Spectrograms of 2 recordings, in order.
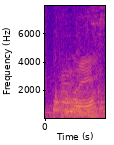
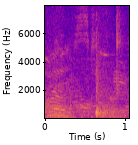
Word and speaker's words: Rost: Rost. Like Rost. Frost, Okay. not roast.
